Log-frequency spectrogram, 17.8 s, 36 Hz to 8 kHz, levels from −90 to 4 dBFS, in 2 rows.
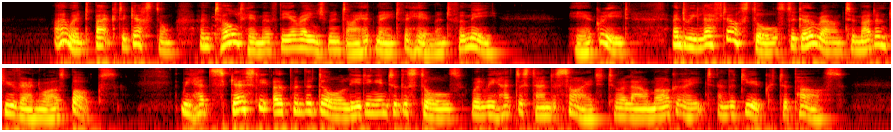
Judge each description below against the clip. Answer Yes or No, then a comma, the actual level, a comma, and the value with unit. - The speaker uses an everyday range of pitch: No, wide, 7.0 semitones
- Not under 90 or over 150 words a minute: No, average, 190 wpm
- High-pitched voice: No, low, 135 Hz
